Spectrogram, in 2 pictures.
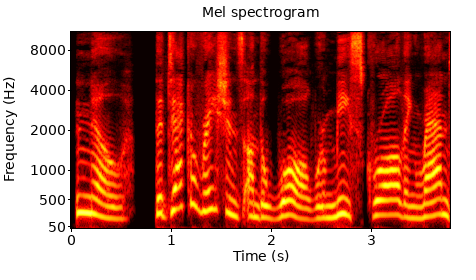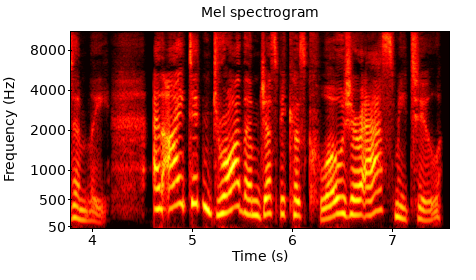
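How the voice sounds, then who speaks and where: A woman's voice: fairly high pitch, big pitch swings, normal speed, fairly bright tone, dry recording, studio quality. A woman voicing a grumpy, reclusive young artist in a video game, brusque and exasperated. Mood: annoyed. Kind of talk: video game character voice lines.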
